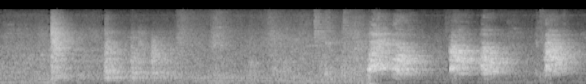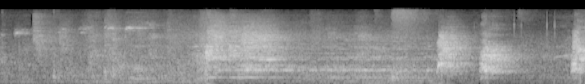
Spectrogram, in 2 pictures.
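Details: An English bulldog gives a long run of sharp, loud barks, some in quick pairs and some spaced a second or more apart, with brief quieter yips between the bursts and faint speech in the background.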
